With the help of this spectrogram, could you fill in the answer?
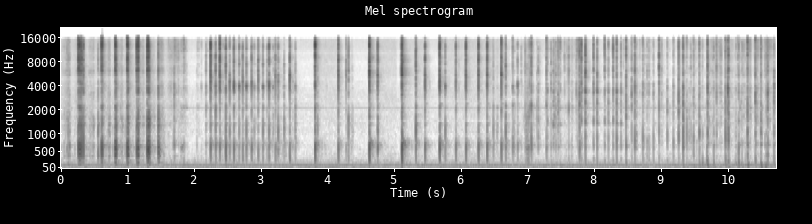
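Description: Fingertips tap the green cap of a small, empty, hollow clear PET plastic water bottle, then crinkle and tap its ridged body. The result is a quick, irregular stream of sharp, dry, bright clicks and crackles with no ring, over a faint steady low hum.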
